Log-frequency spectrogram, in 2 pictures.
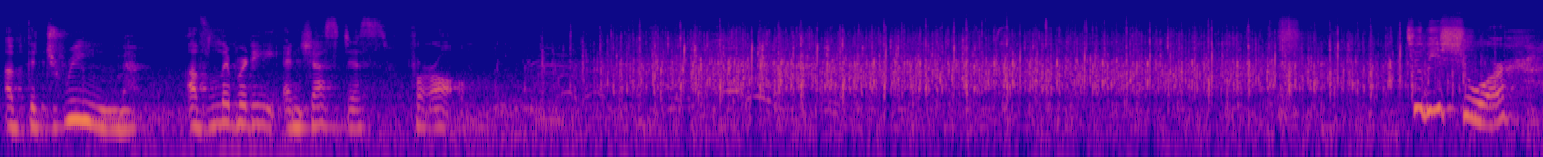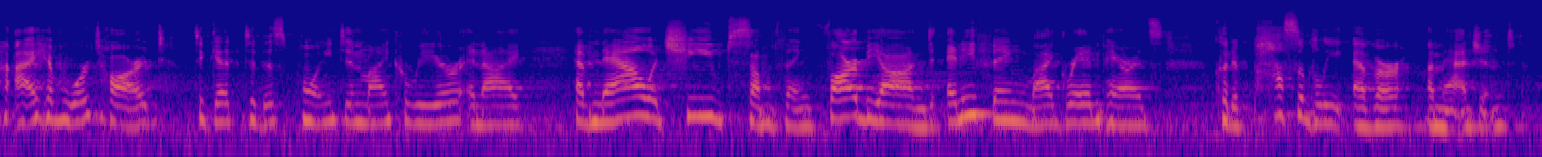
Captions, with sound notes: of the dream of liberty and justice for all. (Applause.) To be sure, I have worked hard to get to this point in my career, and I have now achieved something far beyond anything my grandparents could've possibly ever imagined.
